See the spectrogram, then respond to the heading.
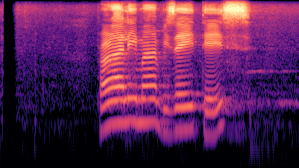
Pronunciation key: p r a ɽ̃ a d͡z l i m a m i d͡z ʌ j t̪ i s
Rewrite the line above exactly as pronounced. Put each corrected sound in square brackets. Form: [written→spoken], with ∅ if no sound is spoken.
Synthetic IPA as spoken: p r [a→ʌ] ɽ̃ a [d͡z→∅] l i m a [m→b] i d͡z ʌ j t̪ [i→e] s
